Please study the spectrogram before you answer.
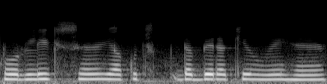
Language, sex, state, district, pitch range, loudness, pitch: Hindi, male, Haryana, Charkhi Dadri, 225-240 Hz, -15 LUFS, 235 Hz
